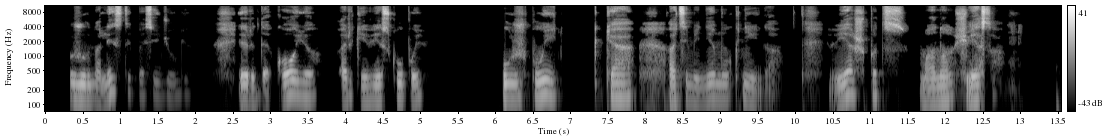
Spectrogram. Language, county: Lithuanian, Klaipėda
